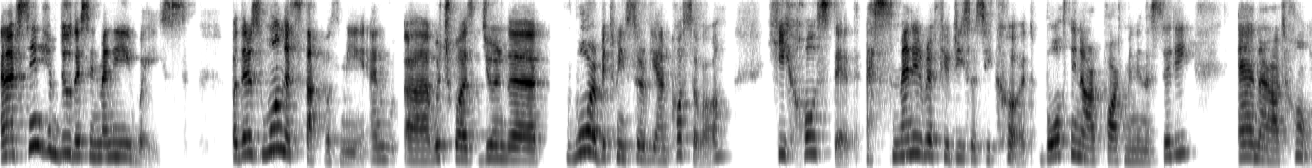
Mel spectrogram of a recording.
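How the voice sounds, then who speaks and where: A woman speaks with a Montenegrin accent. Her pitch is fairly high and her intonation lively. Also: moderate pace. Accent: Montenegrin accent, noticeable. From Montenegro. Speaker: CFO and business teacher. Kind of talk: webinar presentation.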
